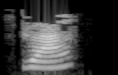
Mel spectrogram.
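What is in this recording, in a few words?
"ruá", Mandarin Chinese; 挼; （纸、布等）皱；不平展; （布）快要磨破; 这张纸～了。; 衬衫穿了几年，都～了。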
